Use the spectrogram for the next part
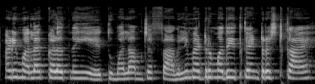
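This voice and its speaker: A woman's voice: high-pitched, fairly even intonation, racing, fairly bright tone, pitched above the performer's own voice. A woman voicing a distressed, protective middle-aged mother-in-law facing reporters. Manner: pleading, then firm.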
